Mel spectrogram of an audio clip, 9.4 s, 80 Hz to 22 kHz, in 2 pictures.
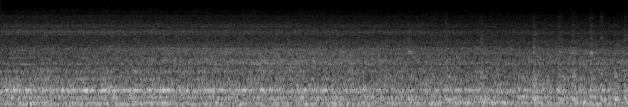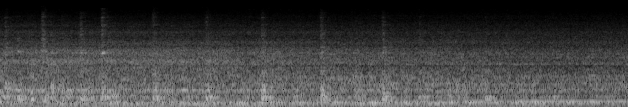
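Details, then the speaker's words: Mid-1990s Whirlpool AWG324 4kg 600-spin slim washing machine: steady heavy roar with rough rattling, bouncy knocking rumble like a passing train; drum bearings gone, dense heat noted; worn drum bearings. "they're the bearings on the drum and they're gone you can see there's quite a dense heat here um I suspect the SP and you can hear this knocking also it's quite bouncy"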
